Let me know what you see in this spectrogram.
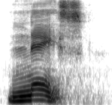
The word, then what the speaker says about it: Nes: Spells Nes, N-E-S, pronounced Nace, which is miracle in Hebrew.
